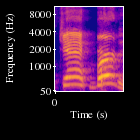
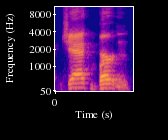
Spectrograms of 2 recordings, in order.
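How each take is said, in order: First: The name is said more loudly. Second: The name is said at normal volume.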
